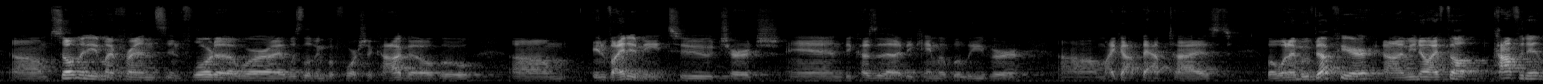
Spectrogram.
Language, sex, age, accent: English, male, 20-39, American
